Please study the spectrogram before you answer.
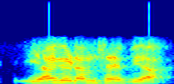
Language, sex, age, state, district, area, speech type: Marathi, male, 18-30, Maharashtra, Nagpur, urban, conversation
